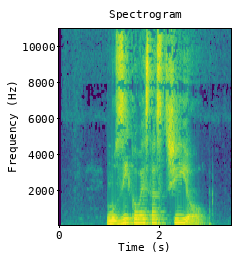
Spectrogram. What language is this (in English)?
Esperanto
